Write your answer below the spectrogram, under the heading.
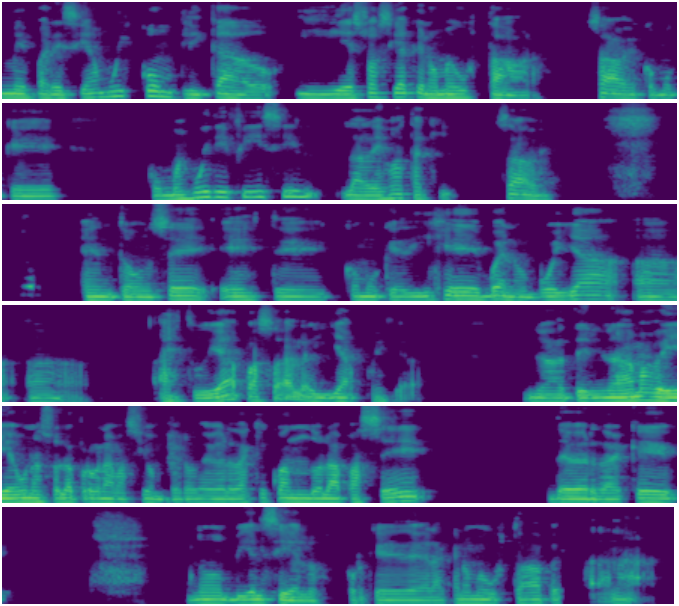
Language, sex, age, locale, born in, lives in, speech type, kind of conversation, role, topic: Spanish, male, 30-34, es-VE, Venezuela, United States, conversation, unstructured, none, ¿Qué materia te gusta más y por qué?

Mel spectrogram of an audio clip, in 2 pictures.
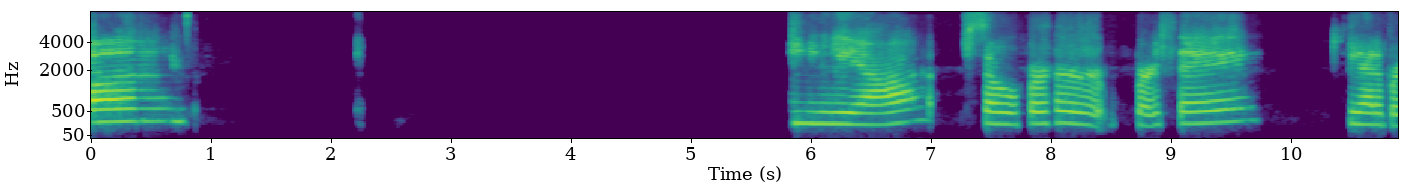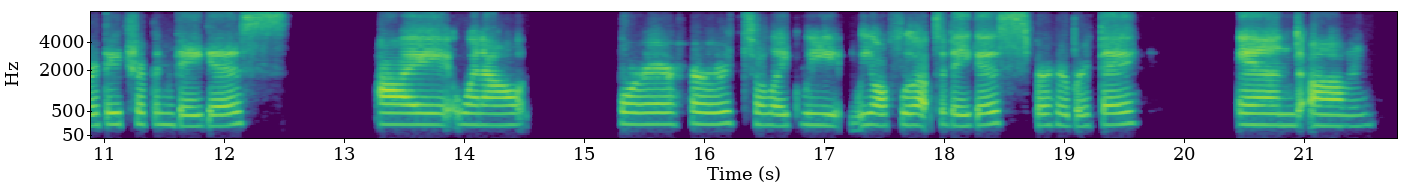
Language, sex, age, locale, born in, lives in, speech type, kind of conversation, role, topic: English, female, 20-24, en-US, United States, United States, conversation, advice, user, How do I resolve a misunderstanding with my close friend?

